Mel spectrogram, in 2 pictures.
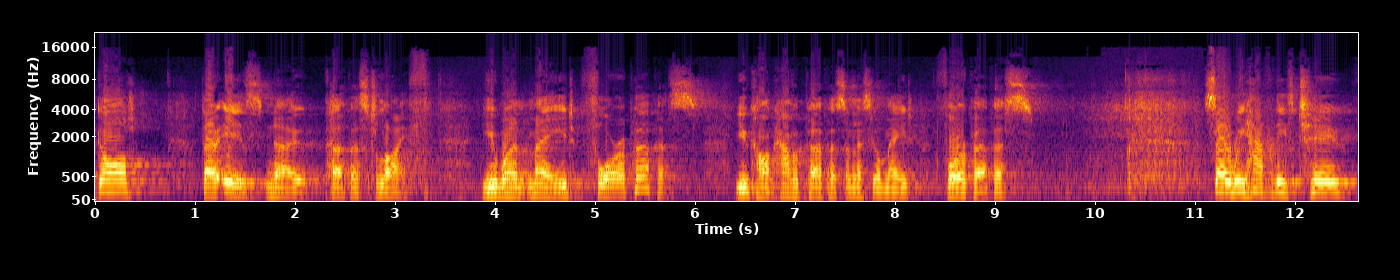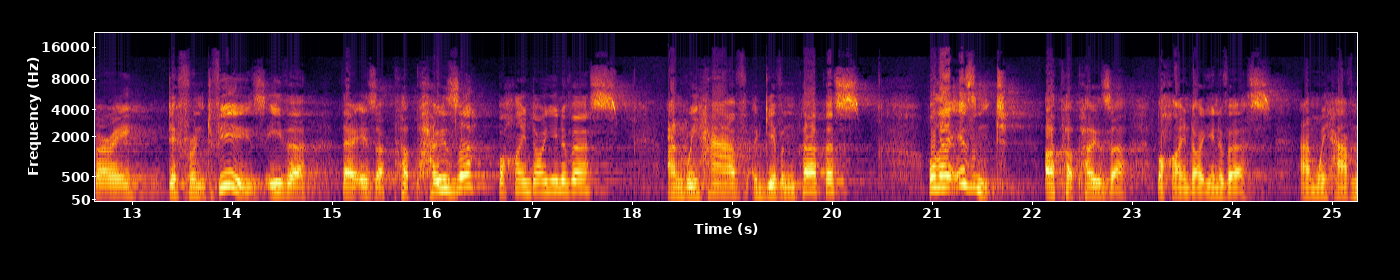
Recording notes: Sunday afternoon talk with Q&A at Hesketh Bank Christian Centre.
